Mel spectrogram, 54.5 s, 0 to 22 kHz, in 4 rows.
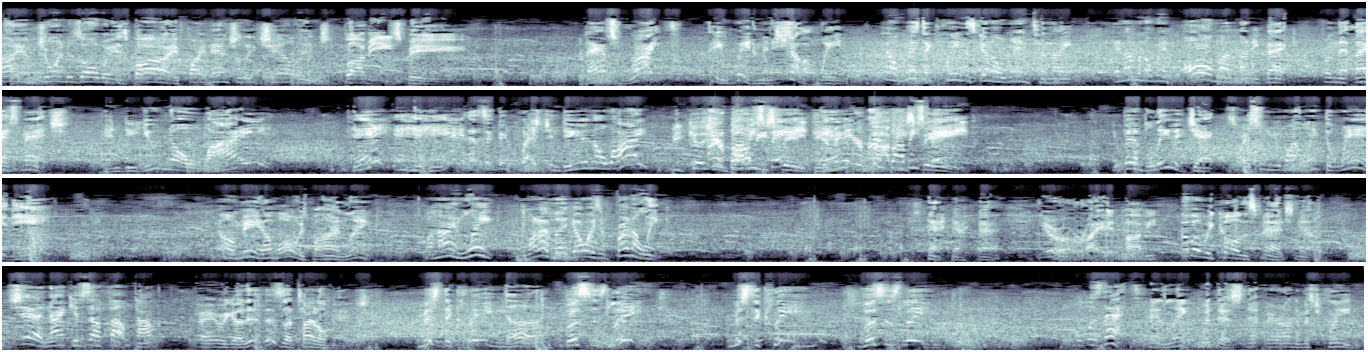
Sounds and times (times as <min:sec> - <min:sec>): Speech: 0:05.8 - 0:16.4, 0:17.1 - 0:23.4, 0:29.4 - 0:33.9.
